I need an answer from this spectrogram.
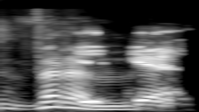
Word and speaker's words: Wurm: That's spelled WURM, worm. But but what they're talking about is a serpent type thing. Yeah. That's how you pronounce it, Dennis. Virm.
